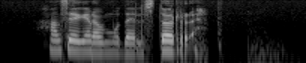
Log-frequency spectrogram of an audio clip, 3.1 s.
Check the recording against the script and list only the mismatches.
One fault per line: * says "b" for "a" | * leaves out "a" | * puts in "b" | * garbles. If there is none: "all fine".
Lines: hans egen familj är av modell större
* leaves out "familj är"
